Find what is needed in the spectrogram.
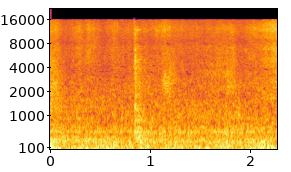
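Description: Steady low rumble of air buffeting the microphone, with a brief plastic shopping-bag rustle a little under a second in.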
